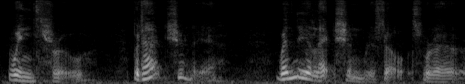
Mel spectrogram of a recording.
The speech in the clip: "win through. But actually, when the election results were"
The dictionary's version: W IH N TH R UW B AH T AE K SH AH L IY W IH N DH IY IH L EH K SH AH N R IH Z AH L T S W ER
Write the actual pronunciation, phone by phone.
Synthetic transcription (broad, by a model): W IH N TH R UW B AH T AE K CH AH L IY W IH N DH IY IH L EH K SH AH N R IH Z AH L T S W ER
